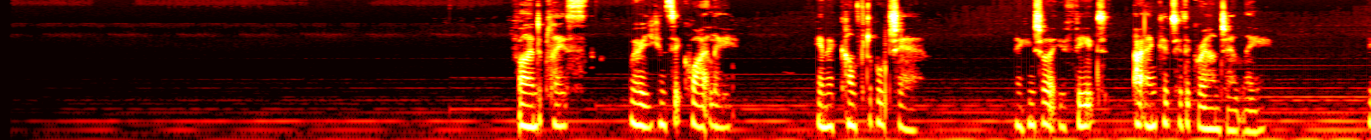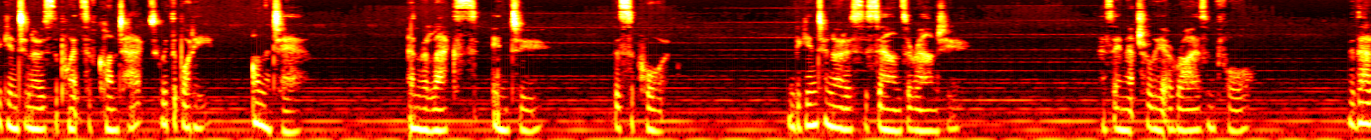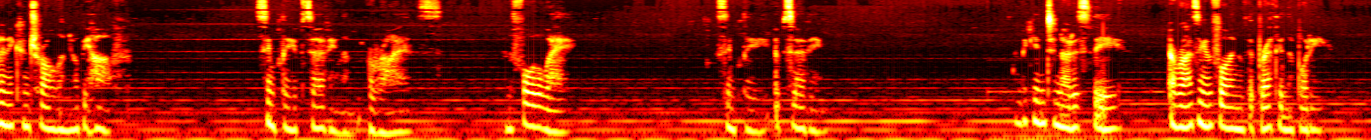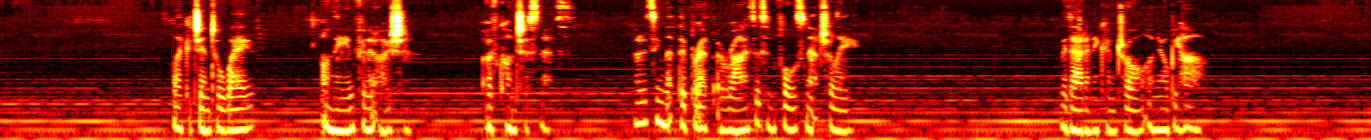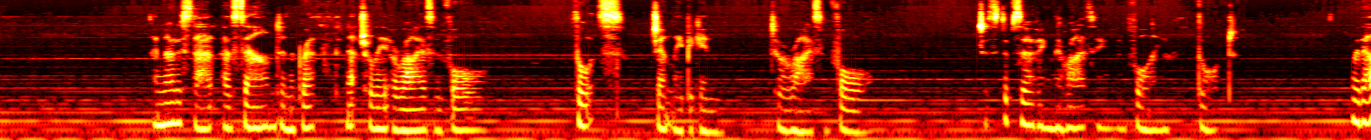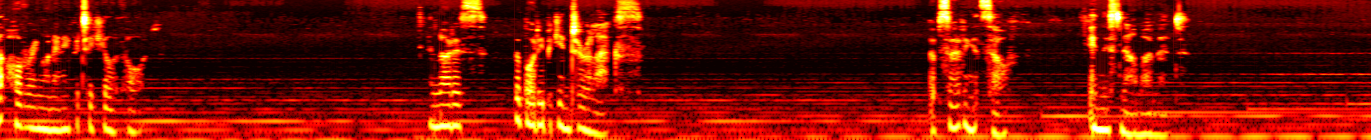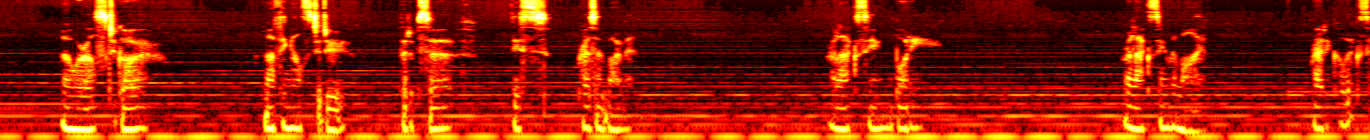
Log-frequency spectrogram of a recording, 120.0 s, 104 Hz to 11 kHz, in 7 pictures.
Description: unified field meditation.mp3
